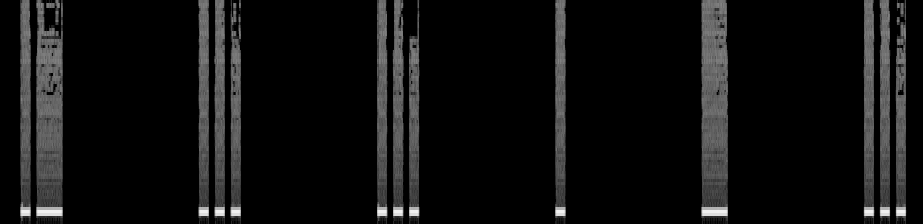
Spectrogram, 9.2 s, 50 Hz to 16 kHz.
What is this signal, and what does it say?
Morse code, heard as a keyed tone, about 15 wpm, spaced as for 5 wpm, 1000 Hz. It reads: ASSETS
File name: qotdfiles / 5wpm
